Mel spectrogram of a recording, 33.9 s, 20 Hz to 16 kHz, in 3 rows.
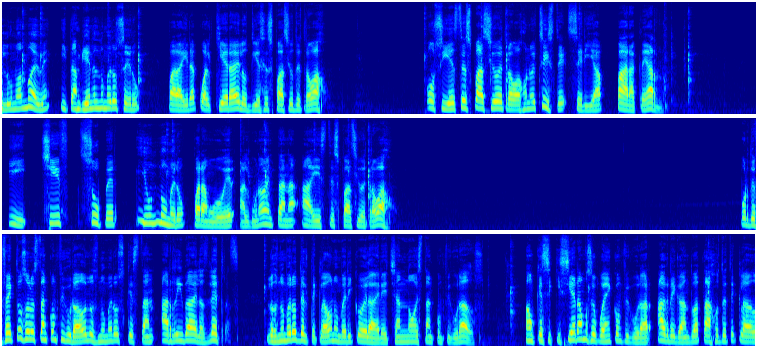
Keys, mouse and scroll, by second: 1.5 super+5, 7.1 super+3, 9.8 super+5, 14.8 shift+super+7, 16.4 super+6, 27.4 super+KP_4, 28.7 super+KP_5, 29.8 super+KP_6, 32.7 super+KP_7.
